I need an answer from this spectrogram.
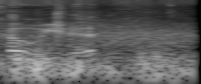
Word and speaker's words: Coweta: Some might call it Coweta, or Coweta. We're gonna go Coweta. I believe that's how it's pronounced.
